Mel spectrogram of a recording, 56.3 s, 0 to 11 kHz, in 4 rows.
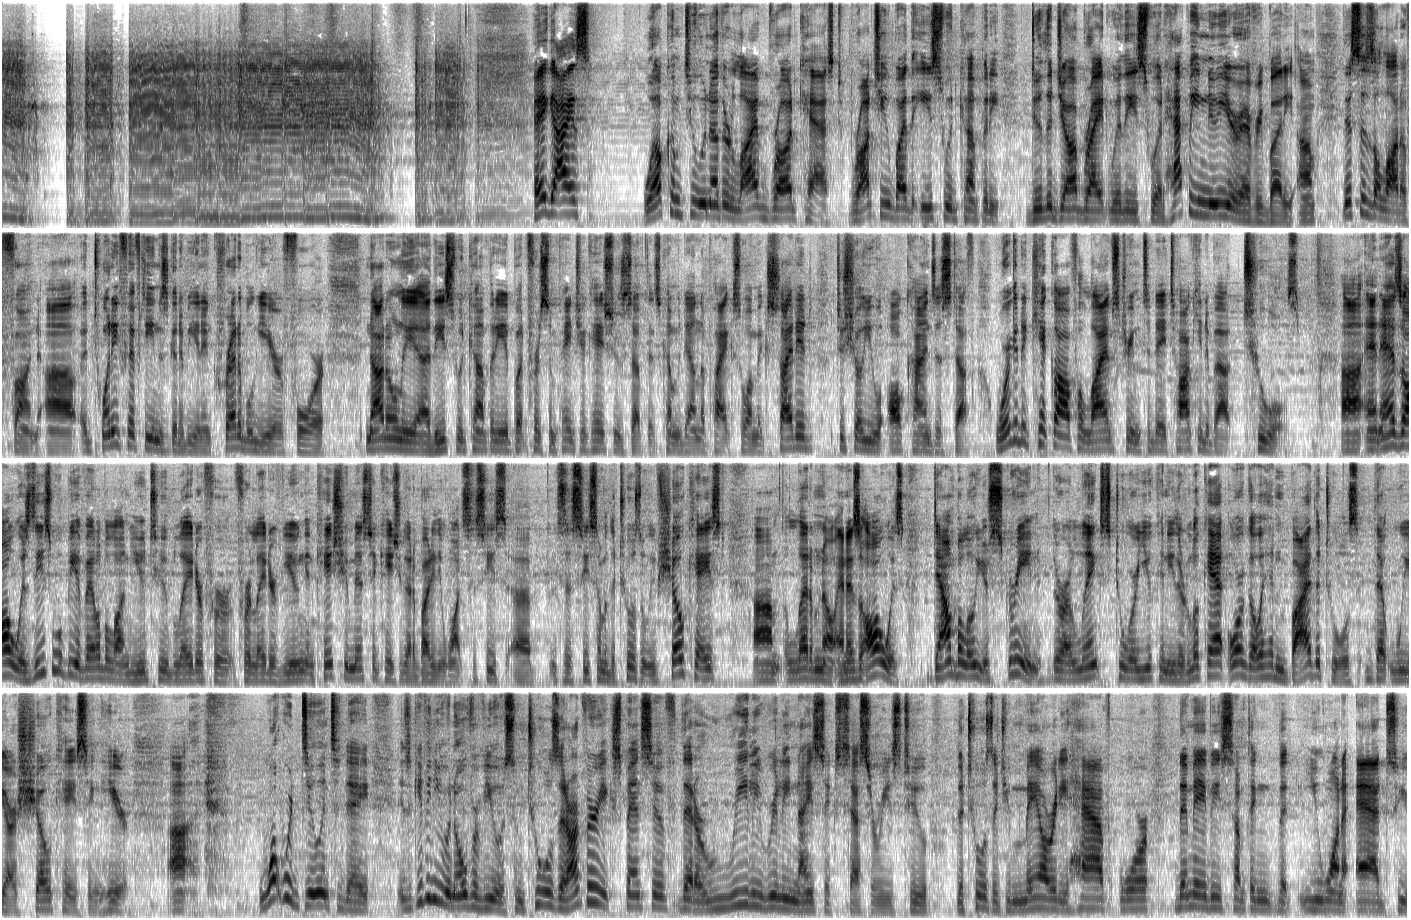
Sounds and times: Speech: 5.3s - 44.2s, 44.8s - 56.2s.

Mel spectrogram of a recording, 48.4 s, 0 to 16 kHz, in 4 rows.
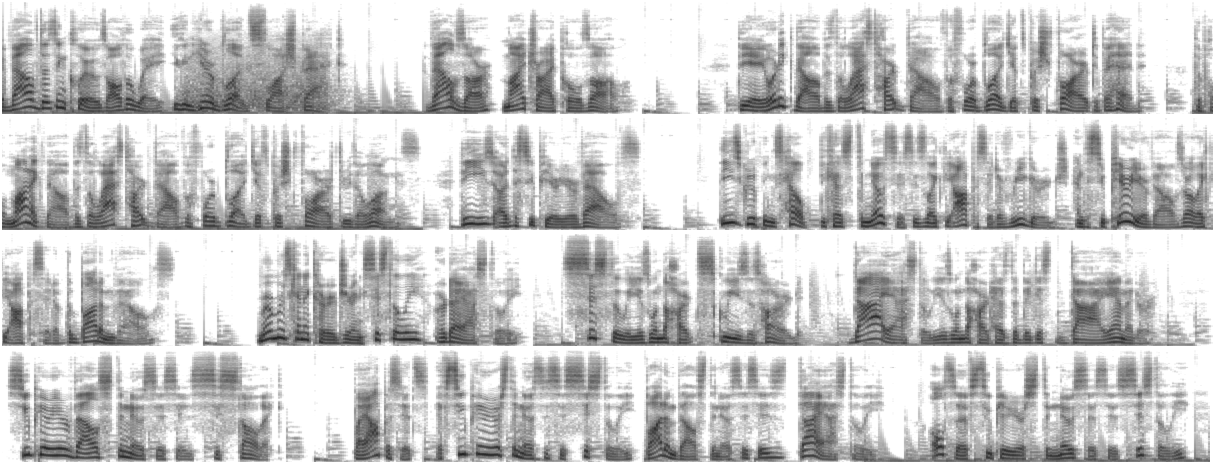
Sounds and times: Narration, monologue: 0.0s - 48.4s.

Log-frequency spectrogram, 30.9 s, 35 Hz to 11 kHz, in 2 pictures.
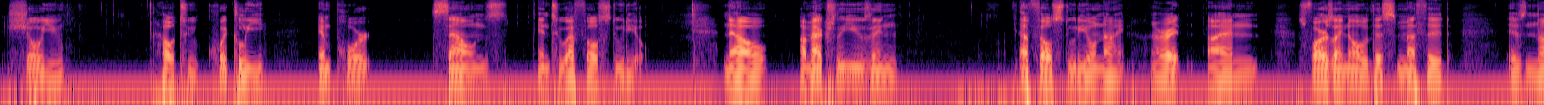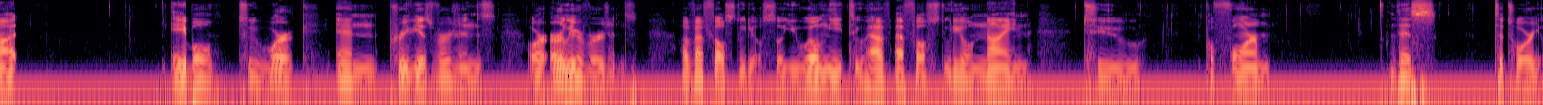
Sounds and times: Speech: 0.0s - 0.8s, 1.5s - 3.7s, 4.3s - 6.5s, 7.2s - 9.0s, 10.1s - 14.5s, 15.1s - 15.6s, 17.1s - 26.9s, 27.5s - 28.2s, 29.2s - 30.8s.

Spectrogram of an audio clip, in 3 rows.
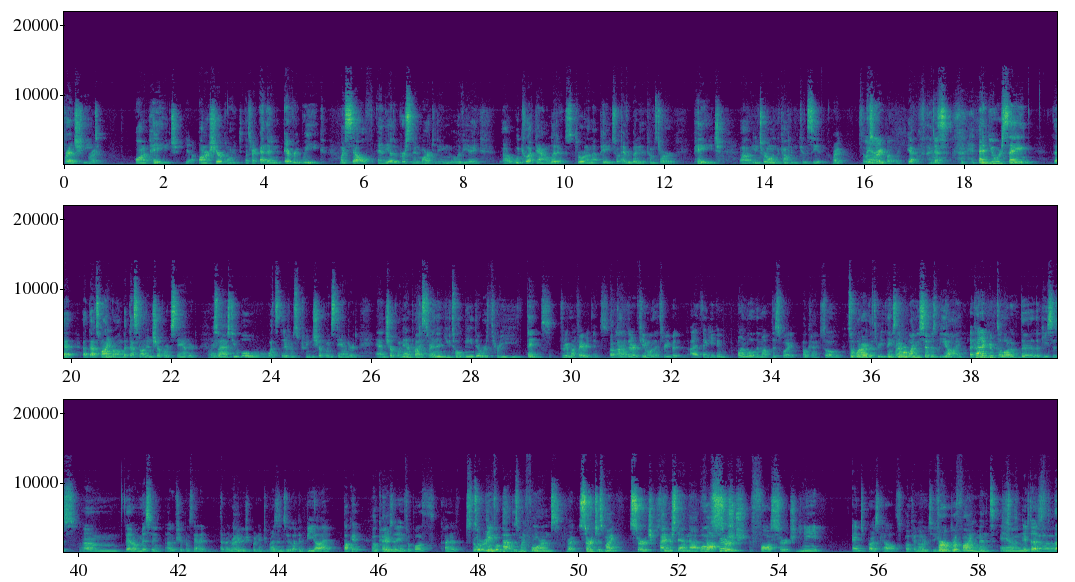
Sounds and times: Speech: 0.0s - 59.5s.

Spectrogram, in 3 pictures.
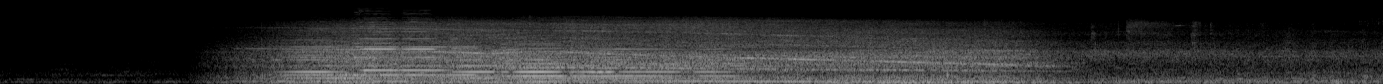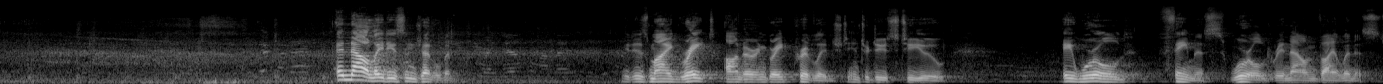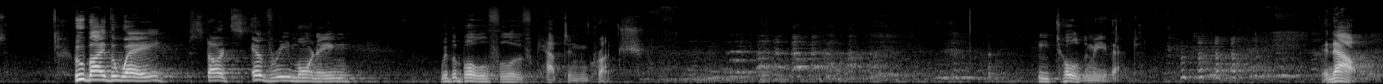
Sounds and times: Speech: 16.4s - 23.3s, 24.5s - 27.8s, 28.4s - 31.2s, 32.1s - 34.1s, 38.0s - 39.1s, 40.8s - 41.4s.

